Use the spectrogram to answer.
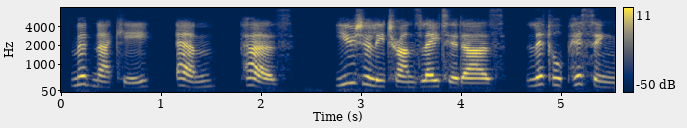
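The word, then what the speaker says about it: Manneken Pis: Nowadays, the name Mannequin Pis, Dutch, pronounced Mudnaki, M. Pez, usually translated as little pissing man or little peeing man in English, is official in both French and Dutch.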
